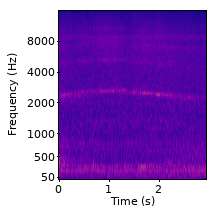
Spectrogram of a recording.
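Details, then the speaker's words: 2008 Peugeot 206 1.4 8V Flex radiator cooling fan commanded to second (high) speed by scanner; the first speed was not engaging. Fan starts slowly, then a strong steady whooshing rush and constant hum; high speed normal. "começa lento olha agora a e olha a velocidade Olha a força agora tá essa é o segundo"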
